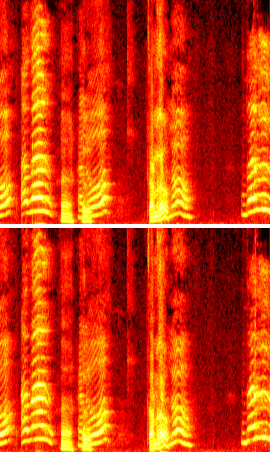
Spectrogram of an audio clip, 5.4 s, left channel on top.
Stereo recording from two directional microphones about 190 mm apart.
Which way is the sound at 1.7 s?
20° left (ahead or behind).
